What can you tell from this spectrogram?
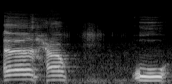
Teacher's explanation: Ahaqu, tahan huruf qaf, pangkal lidah, lidah paling dalam.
